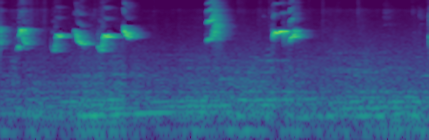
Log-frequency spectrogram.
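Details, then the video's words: Green leafbird in captivity, sprayed with water and singing more intensely: a rapid series of clear, slurred whistles, each dropping then rising, five in the first two seconds, then two more after short pauses. "CUCAK IJO INI DISIRAM AIR MALAH MAKIN MENJADI"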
